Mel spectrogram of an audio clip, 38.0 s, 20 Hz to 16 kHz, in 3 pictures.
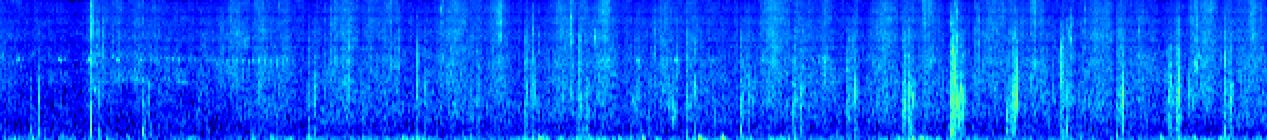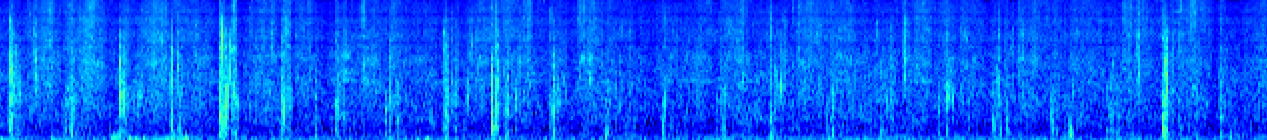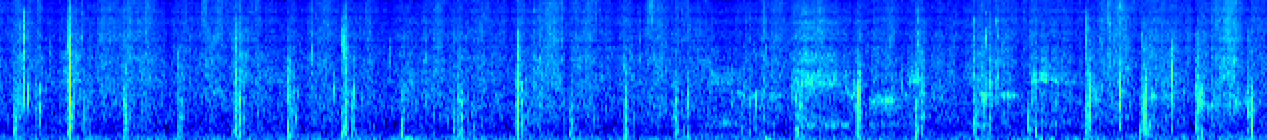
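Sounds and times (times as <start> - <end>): footsteps on rocky dirt trail: 0.0 - 38.0.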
